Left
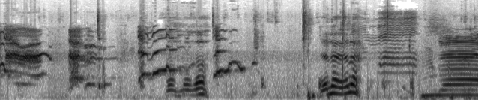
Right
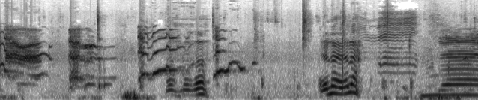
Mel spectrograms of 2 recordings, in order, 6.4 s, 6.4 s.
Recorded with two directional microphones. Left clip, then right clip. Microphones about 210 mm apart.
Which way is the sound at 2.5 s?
20° right (ahead or behind).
